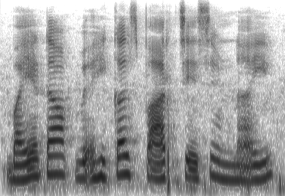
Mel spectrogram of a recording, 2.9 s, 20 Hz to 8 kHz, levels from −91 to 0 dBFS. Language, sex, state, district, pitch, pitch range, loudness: Telugu, female, Telangana, Hyderabad, 210 Hz, 190-245 Hz, -17 LUFS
